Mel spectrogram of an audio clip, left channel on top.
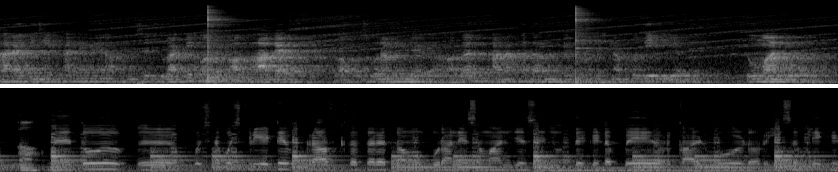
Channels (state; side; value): different; both; correlation 0.02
